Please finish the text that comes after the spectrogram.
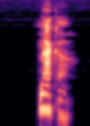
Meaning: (proper noun) A diminutive of any surname beginning with Mac or Mc; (noun) 1. A McDonald′s restaurant 2. Macquarie Island; used chiefly by people who have visited the island
- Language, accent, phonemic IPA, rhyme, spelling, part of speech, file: English, Australia, /ˈmækə/, -ækə, Macca, proper noun / noun, En-au-Macca.ogg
